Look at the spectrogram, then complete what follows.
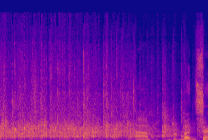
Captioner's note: laughs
